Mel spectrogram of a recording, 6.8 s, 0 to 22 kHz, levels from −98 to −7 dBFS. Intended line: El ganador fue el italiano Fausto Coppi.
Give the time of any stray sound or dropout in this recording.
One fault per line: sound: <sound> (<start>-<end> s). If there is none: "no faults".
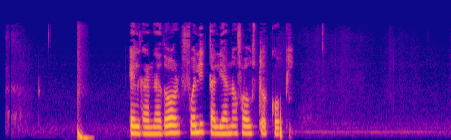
sound: thud (1.2-1.4 s)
